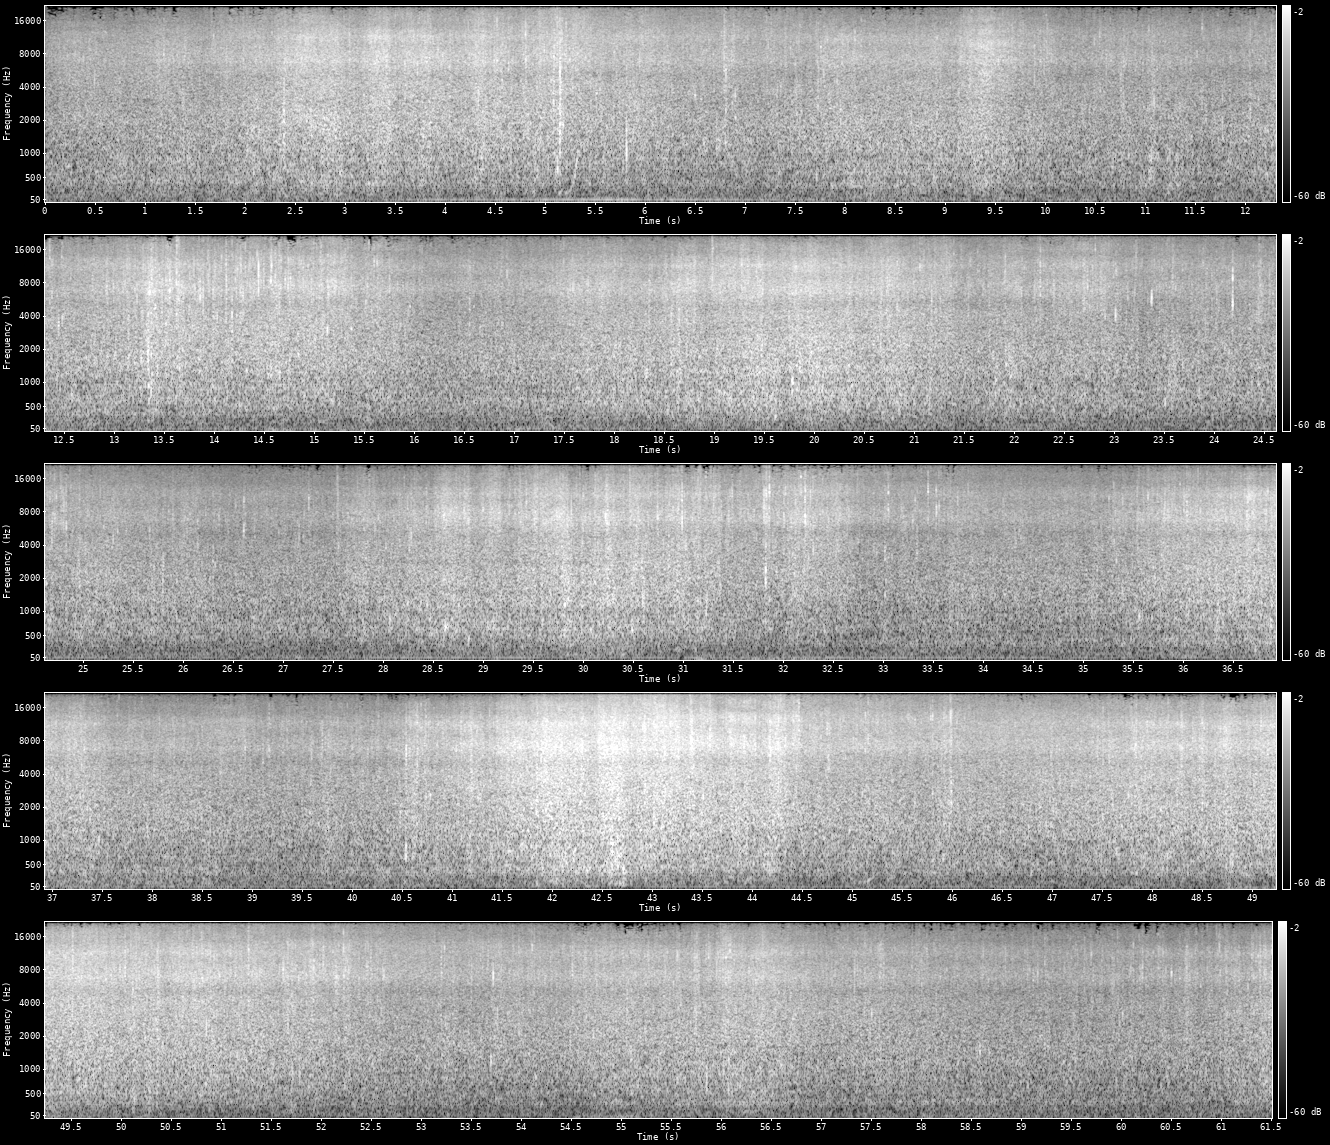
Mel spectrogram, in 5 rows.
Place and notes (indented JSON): {
  "title": "萊萊地質區, Gongliao District - waves",
  "date": "2014-07-29 18:19:00",
  "description": "Rocks and waves\nZoom H6 MS+ Rode NT4",
  "latitude": "25.00",
  "longitude": "121.99",
  "timezone": "Asia/Taipei"
}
